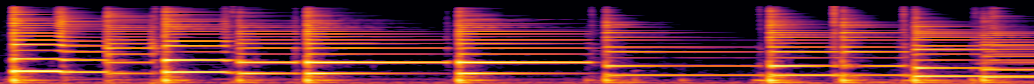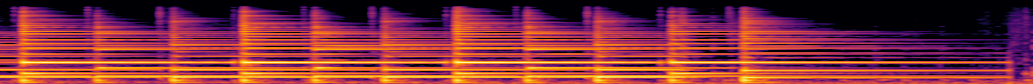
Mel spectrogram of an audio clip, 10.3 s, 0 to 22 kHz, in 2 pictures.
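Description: Taylor AD22e acoustic guitar playing a solo phrase in single picked notes. It opens with a pull-off run down the first string, and from about halfway it turns to a quicker repeated picking pattern across the top three strings, which ends on one ringing note.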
